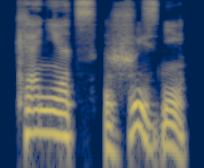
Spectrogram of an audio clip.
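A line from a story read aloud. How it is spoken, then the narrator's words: Breathed out. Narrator (Russian): выдохнул он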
